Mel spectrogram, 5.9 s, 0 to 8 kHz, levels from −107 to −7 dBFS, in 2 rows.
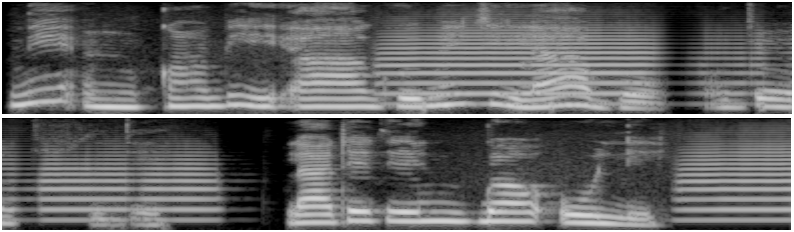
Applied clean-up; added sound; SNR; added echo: neural mask model RNNoise.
